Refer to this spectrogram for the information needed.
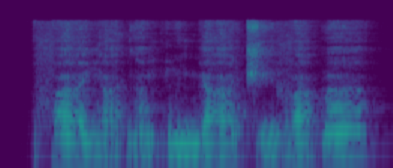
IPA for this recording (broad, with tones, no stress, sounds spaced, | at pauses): f aː˧ j a˨ ɡ ã˧ kʷ ĩ˧ ɲ aː˦ t͡ʃ e˧ v a˦ ɓ ã˦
